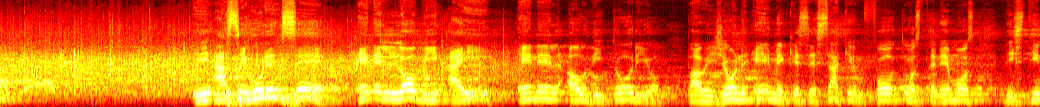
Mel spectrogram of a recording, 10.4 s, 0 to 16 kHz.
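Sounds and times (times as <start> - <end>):
faint voice whooping: 0.0 - 5.4
crowd applauding: 0.0 - 6.1
laughter: 0.0 - 8.6
speech: 1.9 - 10.3.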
